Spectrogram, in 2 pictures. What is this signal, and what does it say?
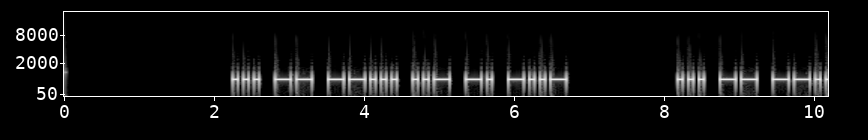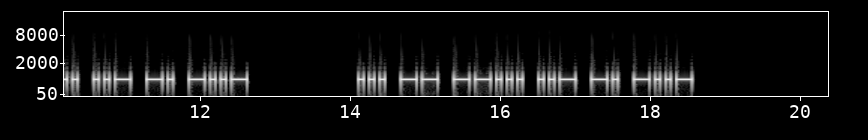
Morse code, heard as a keyed tone, about 17 wpm, 700 Hz. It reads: SM7UNX SM7UNX SM7UNX
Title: DXCC-100 Call Signs - 6 Characters - Repeated 3x - 17wpm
